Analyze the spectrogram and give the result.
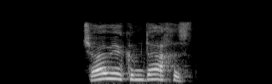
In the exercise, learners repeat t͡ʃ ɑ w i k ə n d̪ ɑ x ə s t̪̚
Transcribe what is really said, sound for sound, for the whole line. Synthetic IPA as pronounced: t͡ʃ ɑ w e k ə m d̪ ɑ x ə s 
